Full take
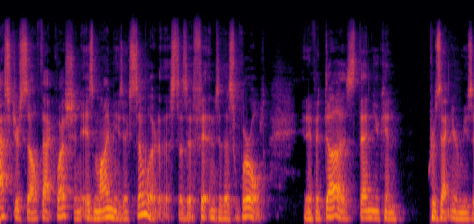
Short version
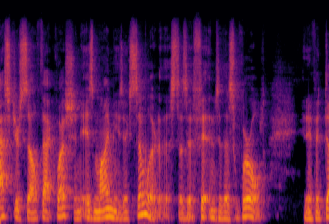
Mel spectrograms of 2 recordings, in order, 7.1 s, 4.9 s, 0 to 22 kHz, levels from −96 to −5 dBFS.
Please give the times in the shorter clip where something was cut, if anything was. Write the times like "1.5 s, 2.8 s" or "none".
none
